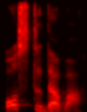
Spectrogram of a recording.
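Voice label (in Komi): оз тыдав-а, Komi, female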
